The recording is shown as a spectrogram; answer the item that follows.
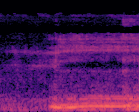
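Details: Golden Retriever asleep, one of three dogs in the home and noted as the loudest snorer; after a quiet half second a single long, low, droning snore with a steady buzzing tone holds to the end.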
